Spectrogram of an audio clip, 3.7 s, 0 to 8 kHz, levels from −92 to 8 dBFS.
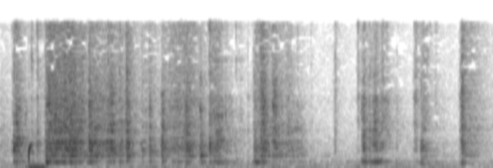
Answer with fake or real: real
